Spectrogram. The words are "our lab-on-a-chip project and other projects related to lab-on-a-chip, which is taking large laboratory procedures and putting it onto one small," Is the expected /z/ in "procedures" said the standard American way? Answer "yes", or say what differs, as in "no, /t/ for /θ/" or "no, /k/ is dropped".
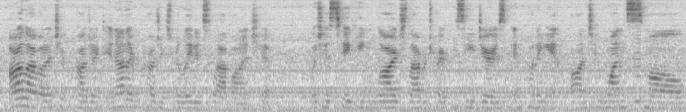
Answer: yes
